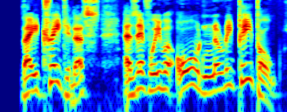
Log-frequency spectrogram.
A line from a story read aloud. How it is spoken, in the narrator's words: said Granny in a shocked voice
